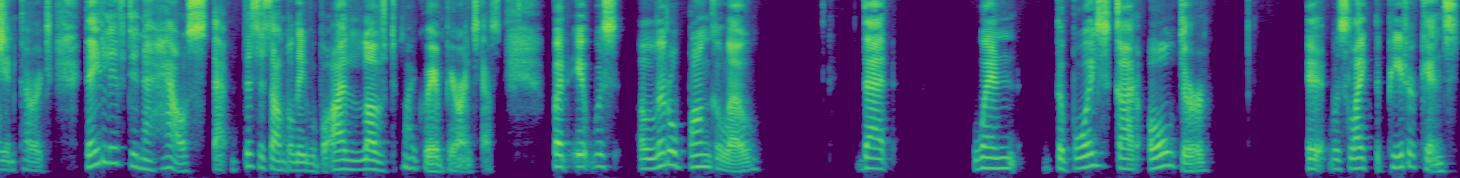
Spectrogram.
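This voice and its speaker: Speaking at a moderate pace, a woman has a fairly low pitch and vocal fry. She talks in a Pennsylvania accent, with a dry, close sound with no echo. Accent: Pennsylvania American. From Pennsylvania, USA. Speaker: retired musician. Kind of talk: interview answer.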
